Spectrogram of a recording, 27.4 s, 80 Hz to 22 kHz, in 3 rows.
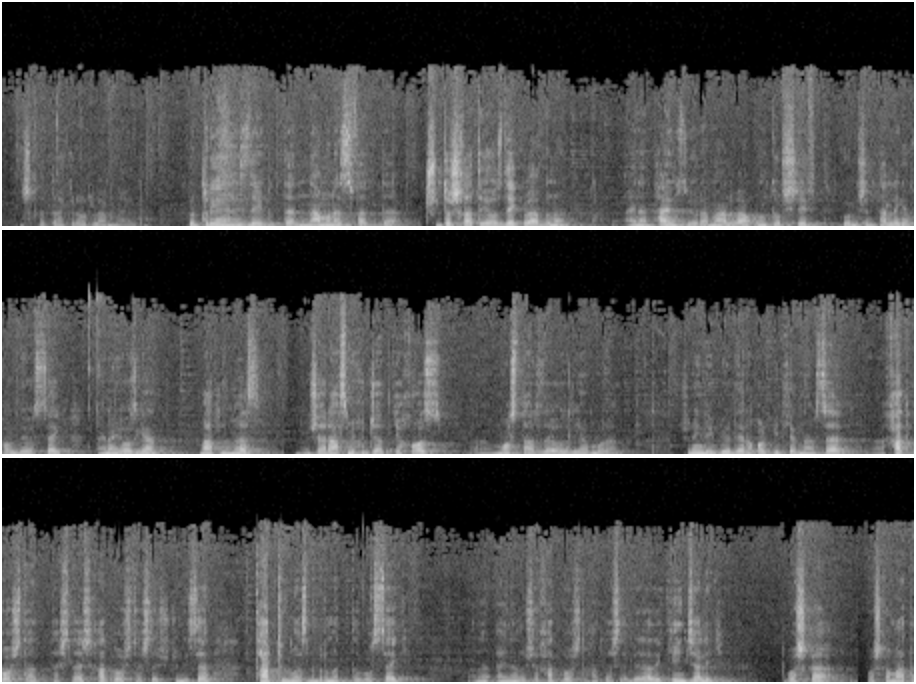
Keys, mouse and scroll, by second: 0.0-2.0 typing, 10.0 click, 11.2 Delete, 21.7 Tab, 24.7-26.7 drag.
